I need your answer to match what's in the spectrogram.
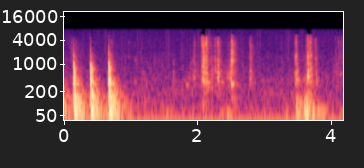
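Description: Three quick knocks on a wooden door, followed by a few softer raps and a later pair of knocks, all fairly close and quiet with no voices.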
